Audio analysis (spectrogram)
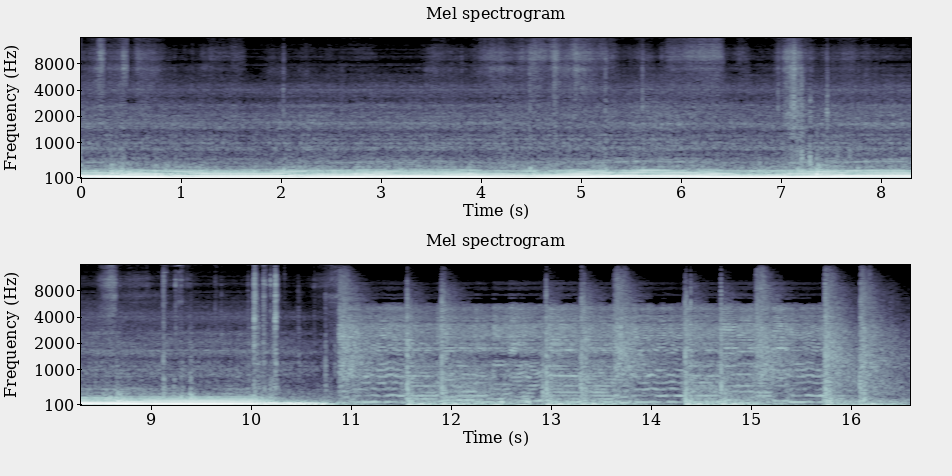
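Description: A Toyota Yaris with its centre exhaust pipe come away from the centre box hums with a steady, loud engine drone, then turns to irregular metallic clonks and rattles once the engine note drops away.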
